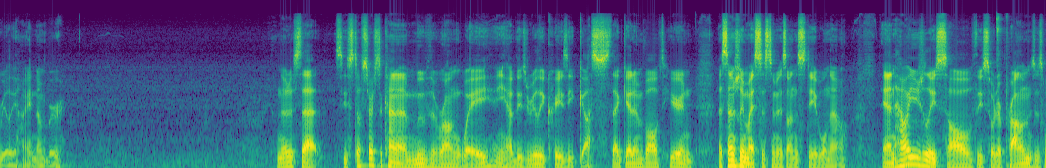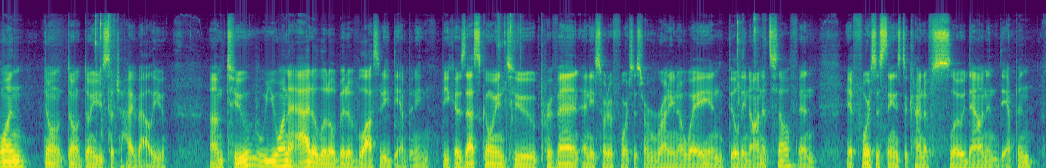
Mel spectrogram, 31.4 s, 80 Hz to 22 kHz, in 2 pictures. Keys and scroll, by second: 15.0 space, 16.9-17.7 typing, 23.0-23.8 typing, 26.8 Home, 27.0 space.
